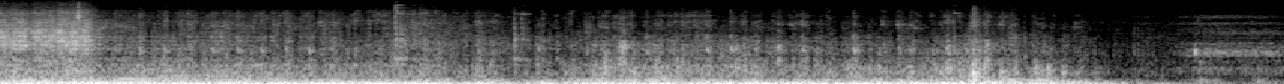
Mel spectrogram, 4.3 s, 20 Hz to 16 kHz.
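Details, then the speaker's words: Moskvich 412 in winter at about −15 °C, cold start: heavy, labored cranking churns for several seconds without catching, only two pops, then dies away; hard cold start with long cranking, cause unknown. "идем запускать признака жизни не дал два хлопка каких-то было"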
